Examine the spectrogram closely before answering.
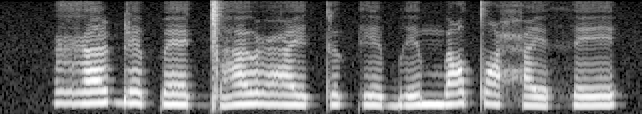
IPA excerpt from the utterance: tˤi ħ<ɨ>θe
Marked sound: incorrect: e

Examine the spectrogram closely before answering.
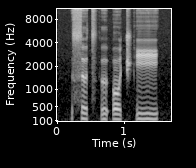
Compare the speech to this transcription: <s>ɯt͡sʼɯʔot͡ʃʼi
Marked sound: correct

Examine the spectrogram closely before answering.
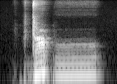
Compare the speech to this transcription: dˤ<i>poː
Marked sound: correct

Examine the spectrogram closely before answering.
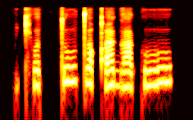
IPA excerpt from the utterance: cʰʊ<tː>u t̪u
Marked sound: correct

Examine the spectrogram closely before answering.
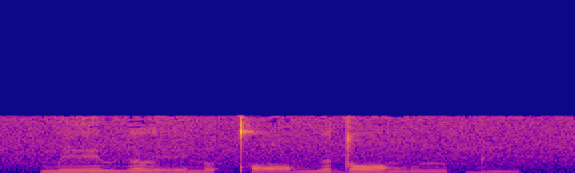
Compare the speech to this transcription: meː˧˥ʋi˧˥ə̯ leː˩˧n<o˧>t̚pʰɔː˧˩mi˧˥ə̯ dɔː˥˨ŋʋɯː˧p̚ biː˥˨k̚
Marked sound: incorrect: o˧˩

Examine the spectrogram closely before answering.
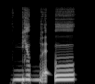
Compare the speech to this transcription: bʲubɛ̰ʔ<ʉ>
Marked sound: incorrect: u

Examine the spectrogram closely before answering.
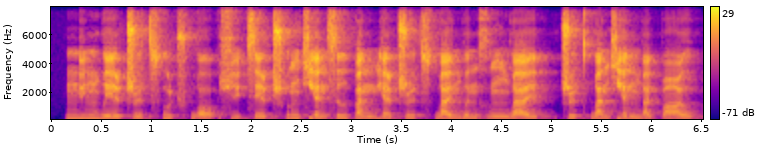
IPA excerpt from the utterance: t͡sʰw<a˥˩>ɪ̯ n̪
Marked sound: correct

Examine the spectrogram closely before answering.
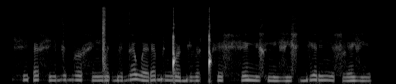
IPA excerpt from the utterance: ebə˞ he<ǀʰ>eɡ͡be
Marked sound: incorrect: ŋ͡ǀ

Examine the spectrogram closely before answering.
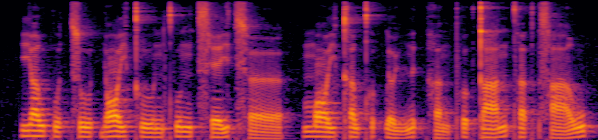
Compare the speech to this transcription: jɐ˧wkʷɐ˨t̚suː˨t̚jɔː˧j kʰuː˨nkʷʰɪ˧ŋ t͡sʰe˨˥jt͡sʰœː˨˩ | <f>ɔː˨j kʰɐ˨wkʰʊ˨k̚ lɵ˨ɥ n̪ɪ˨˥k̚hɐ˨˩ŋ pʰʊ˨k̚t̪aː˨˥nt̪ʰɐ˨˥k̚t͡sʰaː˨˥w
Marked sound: incorrect: m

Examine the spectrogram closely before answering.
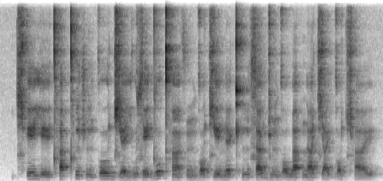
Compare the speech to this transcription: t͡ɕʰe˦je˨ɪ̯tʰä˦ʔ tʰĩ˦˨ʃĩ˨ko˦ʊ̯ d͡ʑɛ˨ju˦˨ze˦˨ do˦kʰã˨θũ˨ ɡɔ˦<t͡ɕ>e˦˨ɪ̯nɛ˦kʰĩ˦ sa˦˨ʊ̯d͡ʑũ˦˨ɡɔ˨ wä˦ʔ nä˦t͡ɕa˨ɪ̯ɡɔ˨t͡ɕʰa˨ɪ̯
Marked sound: correct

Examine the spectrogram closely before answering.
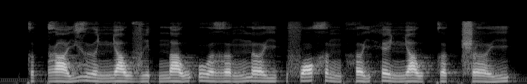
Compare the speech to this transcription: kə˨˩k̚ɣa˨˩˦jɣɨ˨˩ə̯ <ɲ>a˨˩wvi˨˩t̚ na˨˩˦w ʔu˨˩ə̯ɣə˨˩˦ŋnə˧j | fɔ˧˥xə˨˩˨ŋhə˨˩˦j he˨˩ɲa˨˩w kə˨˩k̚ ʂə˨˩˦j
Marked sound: correct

